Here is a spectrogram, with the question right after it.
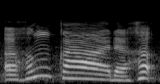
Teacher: তারপর কাতে দীর্ঘ কারহ, বিসর্গের জায়গায়, বিসর্গের পরে যেহেতু কিছু নেই তাই বিসর্গের জায়গায় পূর্ণ হ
